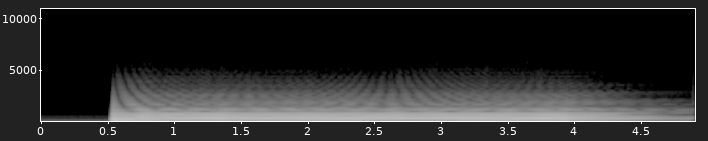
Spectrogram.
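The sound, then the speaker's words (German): A sustained synth pad built from two sawtooth VCOs and one hard-synced sine VCO enters abruptly and holds a rich, buzzy chord with a slowly shifting timbre, then thins slightly toward the end. No voices. “Der Klang besteht zunächst aus einem Flächenklang, der aus zwei Sägezahn-VCOs und einem hart gesynkten Sinus-VCO besteht.”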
